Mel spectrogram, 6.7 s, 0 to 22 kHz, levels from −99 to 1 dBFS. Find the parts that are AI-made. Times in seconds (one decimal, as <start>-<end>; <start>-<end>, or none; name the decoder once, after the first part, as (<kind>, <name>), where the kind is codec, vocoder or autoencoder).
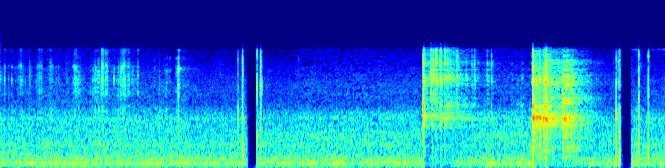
0.0-0.4 (vocoder, Vocos); 3.0-3.9; 4.8-6.7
